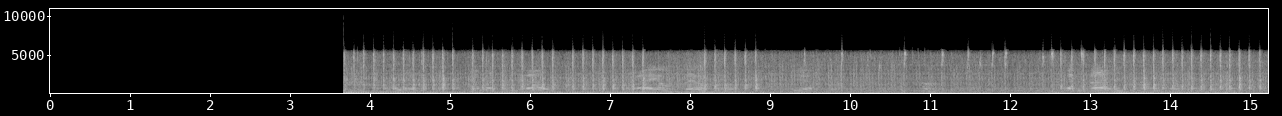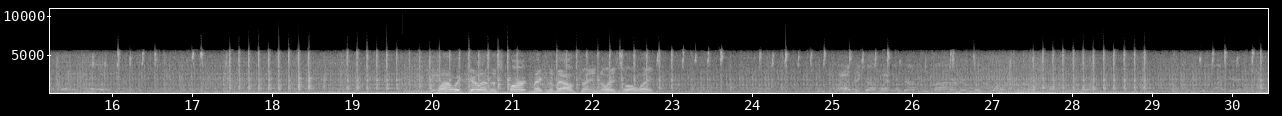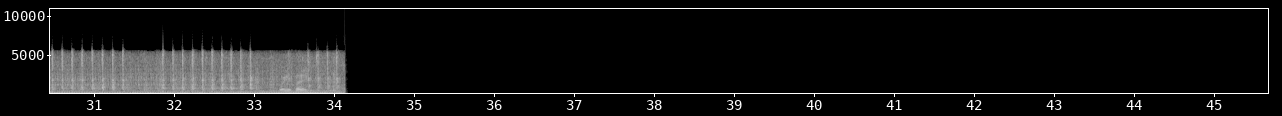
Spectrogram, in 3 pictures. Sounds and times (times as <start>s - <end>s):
Idling: 3.7s - 34.2s
Medium engine (mid frequency): 3.7s - 34.2s
Speech: 5.3s - 6.3s, 7.3s - 8.7s, 9.3s - 9.7s, 10.9s - 11.2s, 12.6s - 13.6s, 15.3s - 16.3s, 20.0s - 22.8s, 25.0s - 28.4s, 29.6s - 30.4s, 33.3s - 33.8s.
